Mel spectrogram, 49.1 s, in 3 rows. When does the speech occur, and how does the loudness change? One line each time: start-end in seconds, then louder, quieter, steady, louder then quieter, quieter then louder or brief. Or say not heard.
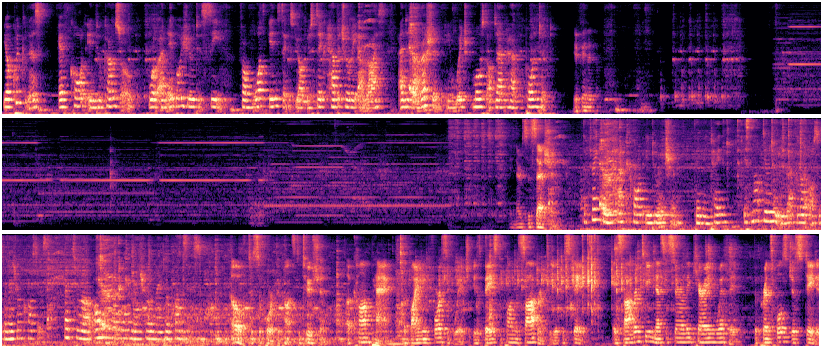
0.0-11.9 steady
26.6-49.0 steady.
